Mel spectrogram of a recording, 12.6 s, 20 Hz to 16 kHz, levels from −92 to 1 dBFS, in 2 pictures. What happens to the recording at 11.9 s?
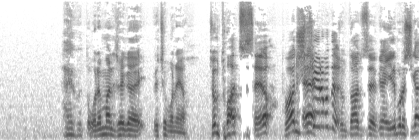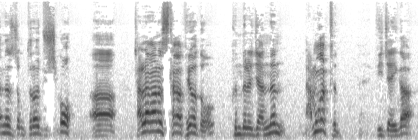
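Between 11.68 and 12.06 s the noise suppressor cuts into the speech, mistaking its quieter parts for background and pulling them down by up to about 18 dB, around 150 ms in all. Those sounds come across as swallowed or faint, and the waveform shows sudden dips in envelope where energy should continue.

Noise suppressor artifacts run through this moment as well. The suppressor lowers steady-noise bands by about 18 dB frame by frame, so the residual background sinks and swells with the speech. A spectrogram shows it as patchy, flickering low-level texture.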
